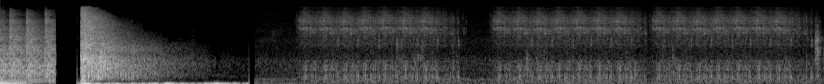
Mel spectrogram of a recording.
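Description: A single loud pistol shot at an indoor range, its echo dying away over about a second and a half. It follows a cut from background music. After it comes a faint steady hiss of room noise.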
